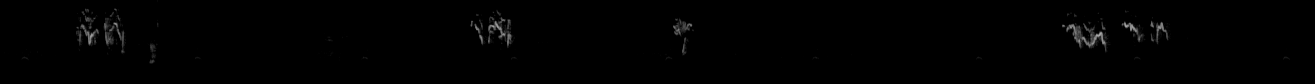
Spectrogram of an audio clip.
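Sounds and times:
White wagtail Motacilla alba calling with sharp notes: 4.7 - 5.2, 6.8 - 7.0, 10.6 - 11.7.

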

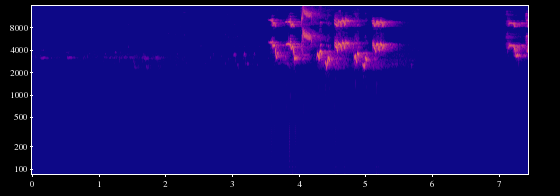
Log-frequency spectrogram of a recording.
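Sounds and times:
European pied flycatcher Ficedula hypoleuca singing high see-sawing chirps: 3.6 - 5.7, 7.1 - 7.4.

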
